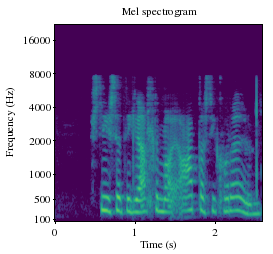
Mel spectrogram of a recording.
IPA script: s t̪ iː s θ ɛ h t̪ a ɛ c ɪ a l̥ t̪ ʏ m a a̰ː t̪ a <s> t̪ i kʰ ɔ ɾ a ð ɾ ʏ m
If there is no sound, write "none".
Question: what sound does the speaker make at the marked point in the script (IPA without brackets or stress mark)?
s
